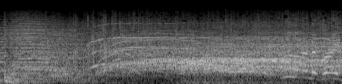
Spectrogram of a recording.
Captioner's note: audience applauds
